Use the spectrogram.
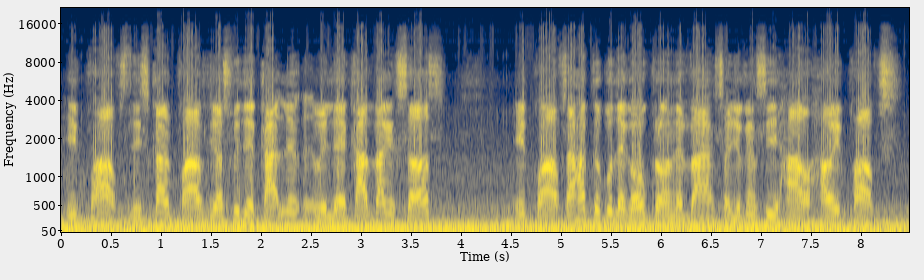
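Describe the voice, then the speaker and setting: There is noticeable background noise as a man with a very deep, low pitch talks at a moderate pace, his intonation fairly even and his loudness very even. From Puerto Rico. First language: Spanish. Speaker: car vlogger. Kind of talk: casual commentary while driving. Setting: in a car. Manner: halting, repeats words.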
